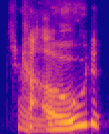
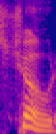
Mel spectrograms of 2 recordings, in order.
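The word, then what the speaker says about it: Ch'od: chode CH apostrophe OD how else are you supposed to pronounce that yeah code Cod Chad no it's chode let's be honest Chad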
